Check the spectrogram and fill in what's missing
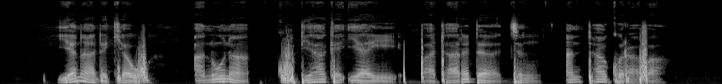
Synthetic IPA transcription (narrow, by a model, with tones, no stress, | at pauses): jɐ˦naː˨da˨kʲʰa˦˨w | ʔa˨nuː˦na˨ | ɡ̥ʷoː˨dɪ˦jaː˦ɡa̰˨ʔɪ˦jaː˨jeː˦baː˨tʰaː˨ɾe˦da˨d͡ʒɪ˦˨ŋʔa˦ntʰaː˦kʷʊ˨ɽʔa̰ː˦ba˦ʔ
